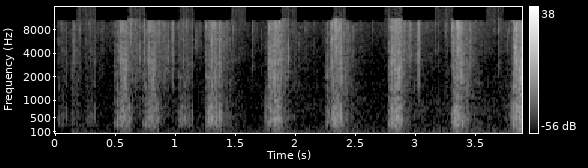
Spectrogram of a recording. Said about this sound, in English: expecting to hear the hoofbeats of horses. The sound of a marching army,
